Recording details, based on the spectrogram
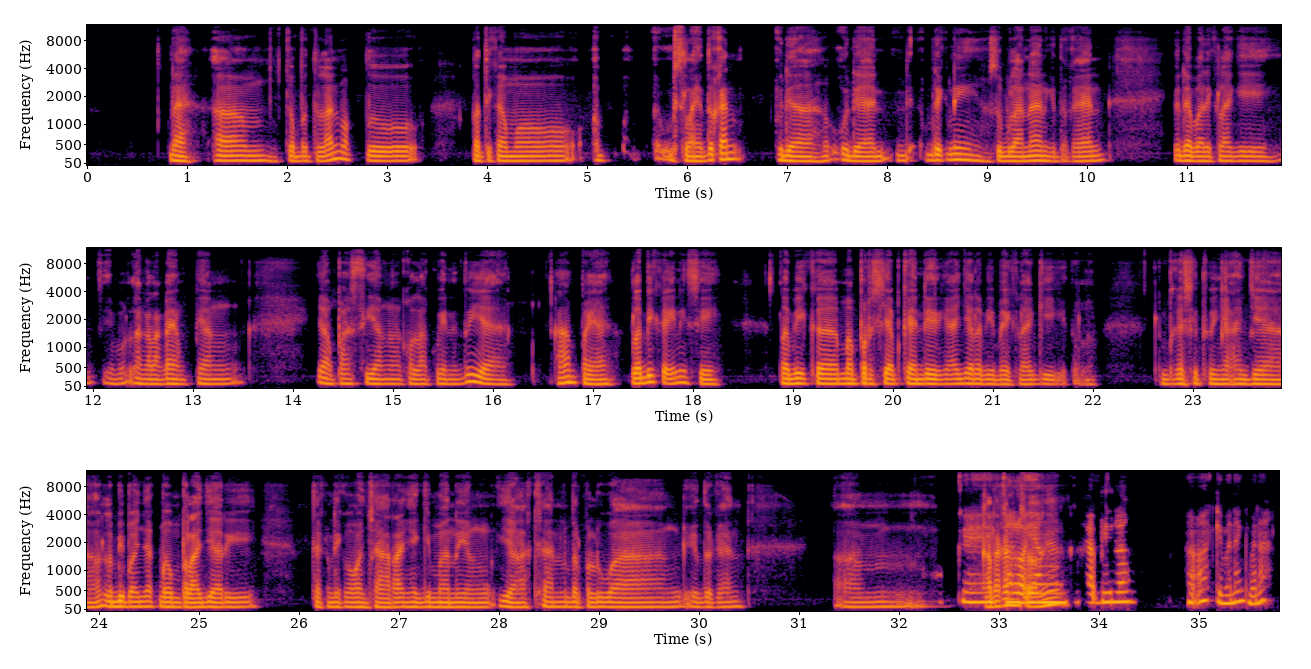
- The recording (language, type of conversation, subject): Indonesian, podcast, Bagaimana kamu biasanya menghadapi kegagalan?
- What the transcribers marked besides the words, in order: other noise; "udah" said as "udan"; in English: "break"; other background noise; tapping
